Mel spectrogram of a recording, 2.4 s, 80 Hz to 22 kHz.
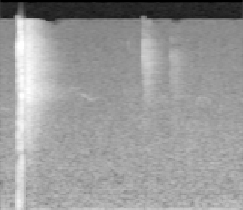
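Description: A single shot from a Daystate Huntsman Classic .177 pre-charged air rifle with a shrouded barrel: one sharp crack that dies away quickly, followed about a second later by a faint high tick.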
